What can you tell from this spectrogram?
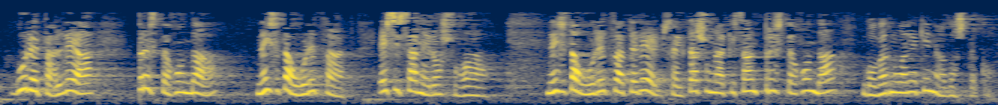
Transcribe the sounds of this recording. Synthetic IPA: ɡuɾe̞t̪ald̪e̞apɾe̞st̪e̞ɣ̞o̞nd̪a | najse̞t̪aɣ̞uɾe̞t͡sat̪e̞sisane̞ɾo̞so̞a | najs̬e̞t̪aɣ̞uɾe̞t͡sat̪e̞ɾe̞sajt̪asunakisampɾe̞st̪e̞ɣ̞o̞nd̪a | ɣo̞β̞e̞rnuaɾe̞kinað̞o̞st̪e̞ko̞̥

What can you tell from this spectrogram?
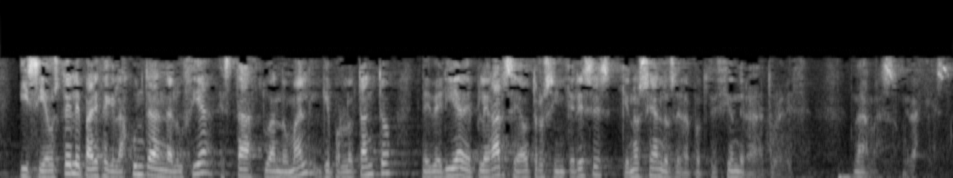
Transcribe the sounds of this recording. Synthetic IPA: isiaust̪e̞le̞paɾe̞θe̞ke̞laxunt̪aðeand̪aluθiae̞st̪aːkt̪uand̪o̞malike̞po̞ɾlo̞t̪ant̪o̞d̪e̞β̞e̞ɾiaðe̞ple̞ɣ̞aɾse̞ao̞t̪ɾo̞sint̪e̞ɾe̞se̞ske̞no̞se̞anlo̞zðe̞lapɾo̞t̪ekθjo̞nd̪e̞lanat̪uɾa̰le̞̰θḁ | naðama̰sɡɾa̰θjḁs

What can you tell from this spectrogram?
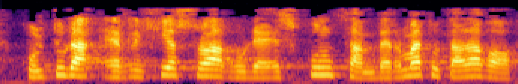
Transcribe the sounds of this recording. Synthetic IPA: kult̪uɾaʔe̞rlixjo̞so̞aɣuɾe̞ːskunt͡sambe̞ɾmat̪ut̪að̞aɣ̞o̞

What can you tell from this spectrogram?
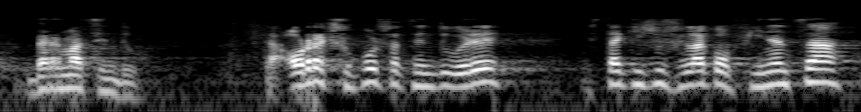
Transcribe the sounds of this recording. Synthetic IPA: be̞ɾmat͡se̞nd̪u | et̪a̰ʔo̞re̞ksupo̞sat͡se̞nd̪ue̞ɾe̞ː | st̪akis̬uselako̞finant͡sa

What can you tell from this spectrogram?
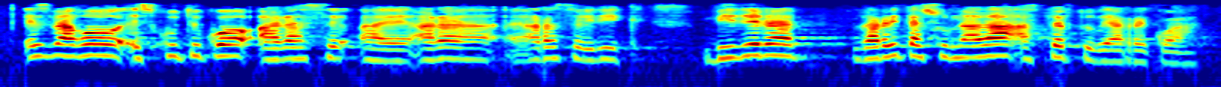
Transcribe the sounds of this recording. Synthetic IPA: e̞zd̪aɣ̞o̞e̞skut̪uko̞ʔsaaraso̞jɾik | biðeɾaɣarit̪asunað̞aʔast̪e̞ɾt̪uβe̞are̞ko̞a

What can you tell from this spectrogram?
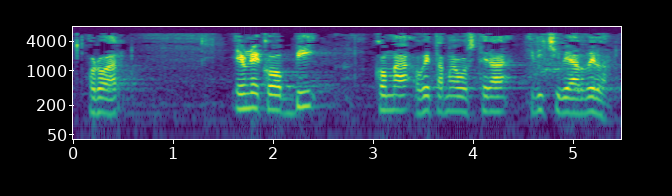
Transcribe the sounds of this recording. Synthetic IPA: o̞ɾo̞aɾ | e̞wne̞ko̞bi | ko̞maʔo̞ɣ̞e̞jt̪amaβo̞st̪e̞ɾaiɾit͡ʃiβ̞e̞aɾð̞e̞la

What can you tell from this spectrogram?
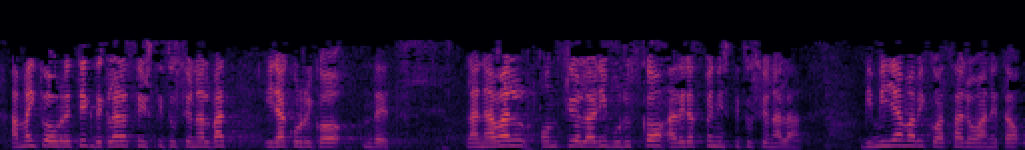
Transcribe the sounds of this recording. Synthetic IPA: amajt̪uawre̞t̪ikd̪e̞klaɾasioinst̪it̪usio̞nalβat̪ | iɾakuriko̞ðe̞t͡s̪ | lanaβalo̞nt͡sio̞laɾiβuɾusko̞ʔað̞e̞ɾaspe̞ninst̪it̪usio̞nala | bimiʎaːmaβ̞iko̞asaɾo̞ane̞t̪a

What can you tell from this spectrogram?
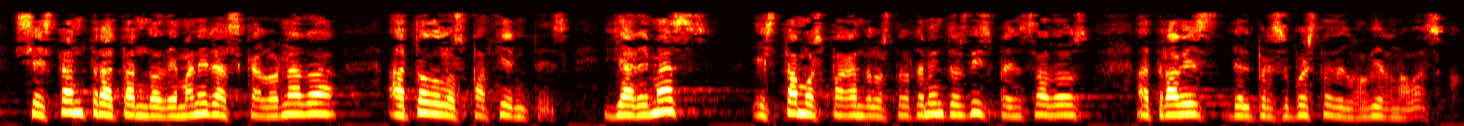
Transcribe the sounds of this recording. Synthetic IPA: se̞ːst̪ant̪ɾat̪and̪o̞ðe̞mane̞ɾaeskalo̞nað̞aːt̪o̞ð̞o̞zlo̞spaθje̞nt̪e̞̰s | iað̞e̞mas | e̞st̪amo̞spaɣand̪o̞lo̞st̪ɾat̪amjent̪o̞zðispe̞nsaðo̞sat̪ɾaβ̞e̞zðe̞lpɾe̞s̬upwe̞st̪o̞ðe̞lɣ̞o̞̰βje̞ɾno̞̰β̞asko̥

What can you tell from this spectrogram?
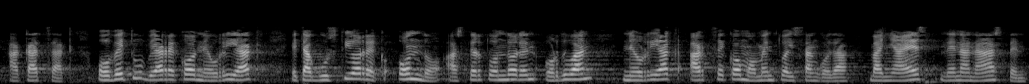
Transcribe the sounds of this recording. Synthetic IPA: akat͡sak | o̞βe̞t̪uβe̞are̞ko̞ne̞wriak | e̞t̪aɣust̪io̞re̞ko̞nd̪o̞ʔa̰st̪e̞ɾt̪uo̞nd̪o̞ɾe̞no̞ɾð̞uanː | e̞wriakaɾt͡se̞ko̞mo̞me̞nt̪uaisaŋɡo̞ð̞a | βaɲae̞sd̪e̞nanaːst̪e̞n

